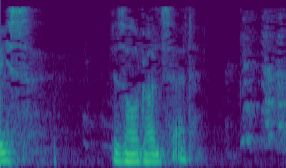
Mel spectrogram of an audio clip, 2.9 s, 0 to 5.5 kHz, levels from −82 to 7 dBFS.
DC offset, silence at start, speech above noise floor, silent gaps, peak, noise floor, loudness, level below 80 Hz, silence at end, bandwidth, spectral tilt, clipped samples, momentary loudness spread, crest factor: under 0.1%; 0 s; 35 dB; none; -12 dBFS; -63 dBFS; -30 LUFS; -66 dBFS; 0 s; 5 kHz; -8 dB/octave; under 0.1%; 21 LU; 20 dB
